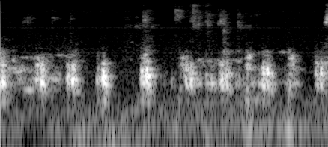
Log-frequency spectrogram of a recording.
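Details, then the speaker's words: An adult rooster with a cold makes rapid, croaky, rattling sounds, noisy breathing during the rainy, windy season: respiratory rattling (snoring) in poultry. "ane jago saya jagoan dewasa ini sedang mengalami pilek ya teman-teman Hai pilek ngorok"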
